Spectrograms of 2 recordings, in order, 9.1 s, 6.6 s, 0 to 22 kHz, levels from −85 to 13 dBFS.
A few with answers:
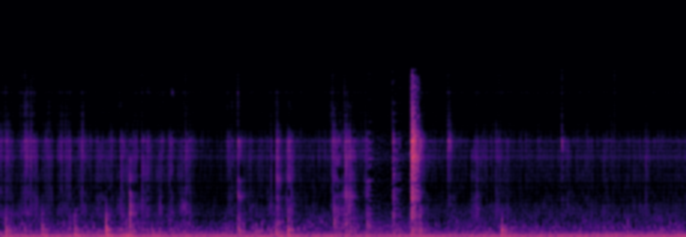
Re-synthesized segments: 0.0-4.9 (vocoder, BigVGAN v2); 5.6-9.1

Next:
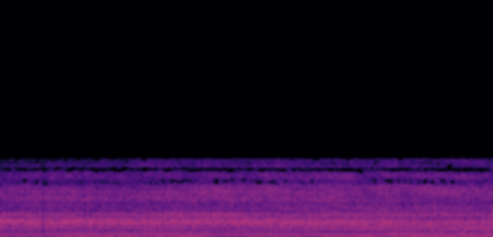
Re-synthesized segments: 0.0-4.3 (vocoder, BigVGAN v2); 4.8-6.6

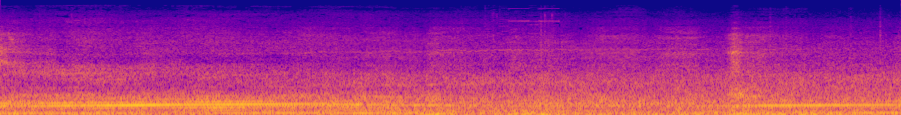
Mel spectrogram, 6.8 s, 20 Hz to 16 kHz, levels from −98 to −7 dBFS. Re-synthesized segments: 2.6-3.2 (vocoder, Vocos); 4.3-4.8

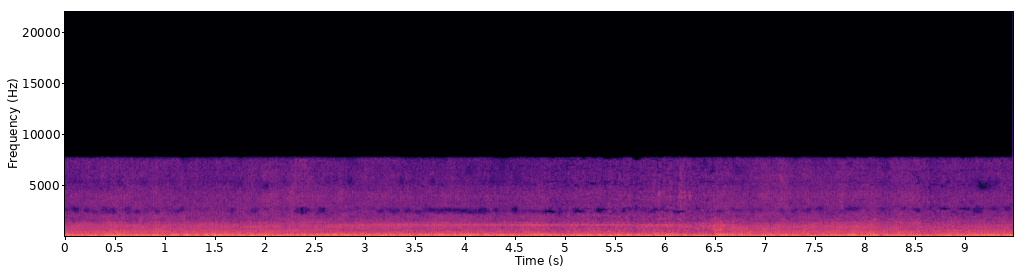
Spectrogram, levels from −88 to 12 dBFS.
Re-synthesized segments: 0.0-4.8 (vocoder, WaveNeXt); 6.5-8.5; 9.1-9.5

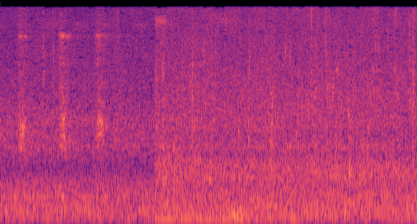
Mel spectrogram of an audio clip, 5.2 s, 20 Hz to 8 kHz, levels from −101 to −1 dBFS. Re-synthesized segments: none

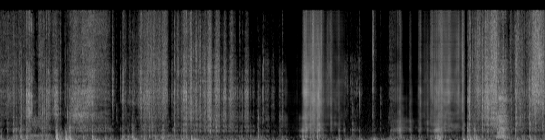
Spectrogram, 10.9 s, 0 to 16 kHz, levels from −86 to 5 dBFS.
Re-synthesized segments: 5.7-6.9 (vocoder, Vocos); 7.9-9.3

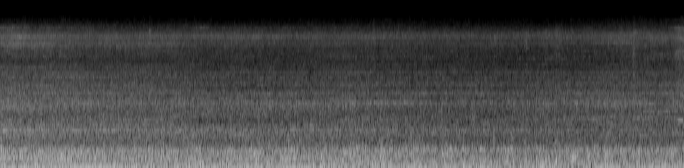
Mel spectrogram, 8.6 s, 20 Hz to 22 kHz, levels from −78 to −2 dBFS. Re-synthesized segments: 3.9-4.4 (autoencoder, DAC-VAE)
